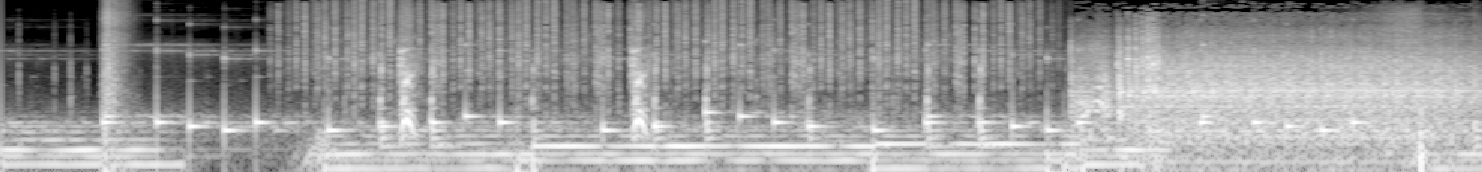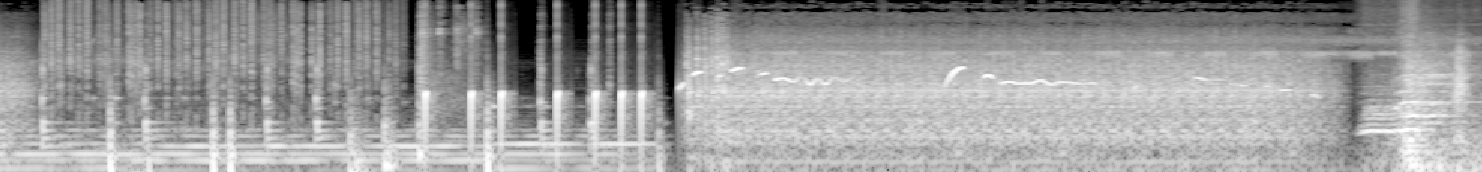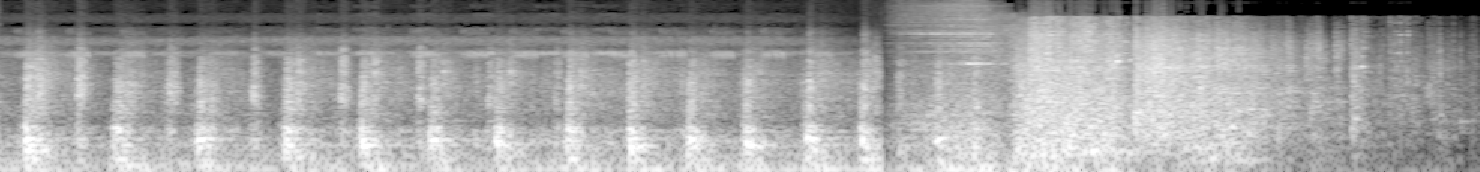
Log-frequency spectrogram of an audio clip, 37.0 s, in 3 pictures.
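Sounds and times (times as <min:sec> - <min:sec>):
wheels clickety-clack: 0:02.3 - 0:15.6, 0:24.7 - 0:32.1
train rumbling on track: 0:02.5 - 0:15.3, 0:18.4 - 0:33.4
whistling glides: 0:18.0 - 0:25.5.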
